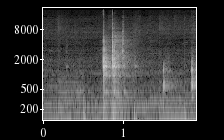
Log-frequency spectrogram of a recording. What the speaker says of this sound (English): just continue mixing it and allow the meat to brown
